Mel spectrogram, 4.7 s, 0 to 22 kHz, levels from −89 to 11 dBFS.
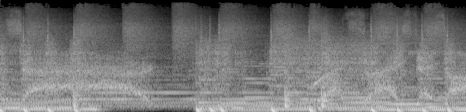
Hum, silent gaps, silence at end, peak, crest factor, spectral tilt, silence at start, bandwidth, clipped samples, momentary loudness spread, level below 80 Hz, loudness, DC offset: none; none; 0 s; 0 dBFS; 12 dB; -5.5 dB/octave; 0 s; 19.5 kHz; under 0.1%; 6 LU; -18 dBFS; -12 LUFS; under 0.1%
